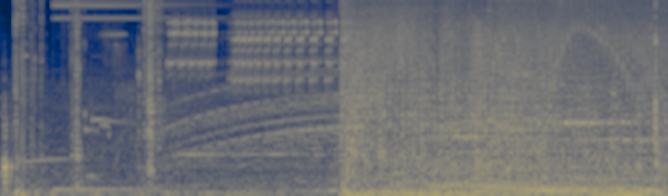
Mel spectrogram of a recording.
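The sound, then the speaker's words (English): A lowered laser drill cutting through a ship's hull: electronic whines and rising tones build, then break halfway into a loud, steady roaring hiss that holds to the end, with no voices. “The laser drill has been lowered. Now we're talking. Slice away.”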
